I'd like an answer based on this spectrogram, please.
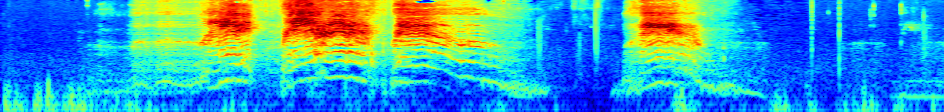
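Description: Two black-and-white domestic cats fighting and caterwauling: a run of loud, wavering yowls and screeches from about a second and a half in, then one more loud yowl a little after six seconds in.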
